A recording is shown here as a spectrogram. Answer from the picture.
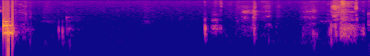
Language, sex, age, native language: Icelandic, female, 12, Icelandic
